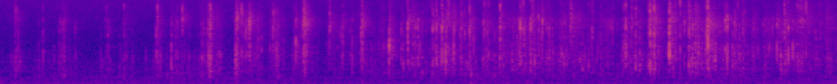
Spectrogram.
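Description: Thin plastic bag crinkling and rustling as gloved hands fold and work it, in irregular crackles that get busier about two seconds in, over a steady low hum.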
